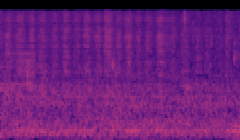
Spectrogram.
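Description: Faint, steady scratching of a coloured pencil shading on paper.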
